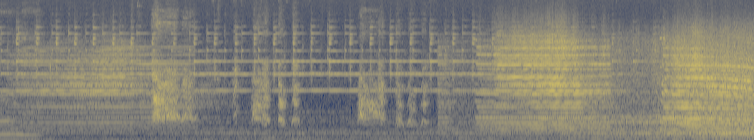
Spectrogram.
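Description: Recorded sound effects of a train passing with its horn sounding, and dogs barking a few times between about three and seven seconds in. The train's rumble swells about ten seconds in and grows louder again near the end.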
